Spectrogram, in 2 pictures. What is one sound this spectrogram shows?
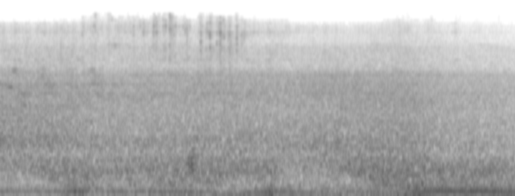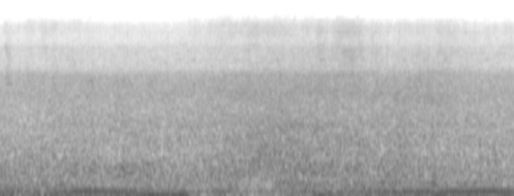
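Footsteps tap on a paved sidewalk.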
